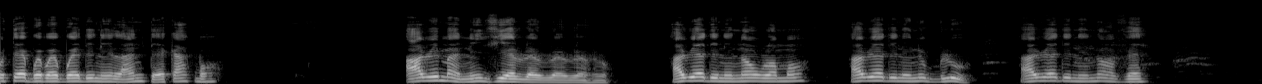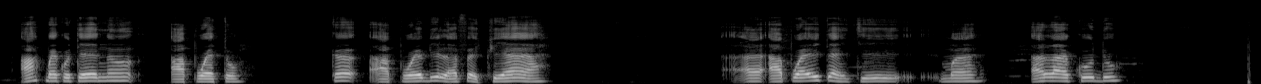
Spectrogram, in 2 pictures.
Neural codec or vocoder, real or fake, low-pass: none; real; 10.8 kHz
